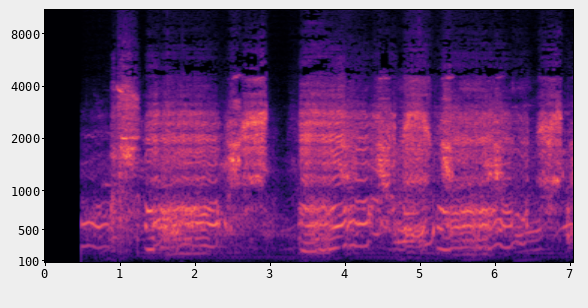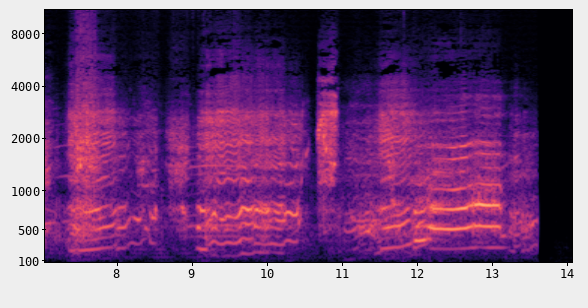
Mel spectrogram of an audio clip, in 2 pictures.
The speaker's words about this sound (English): Did you guess that animal? I don't see this animal very often. That was a donkey.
